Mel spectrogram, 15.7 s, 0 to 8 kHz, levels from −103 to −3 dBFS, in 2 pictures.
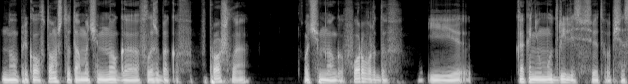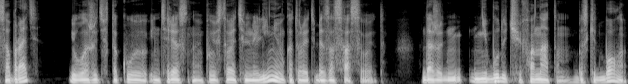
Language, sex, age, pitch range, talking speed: Russian, male, 20-39, 80-105 Hz, 140 wpm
